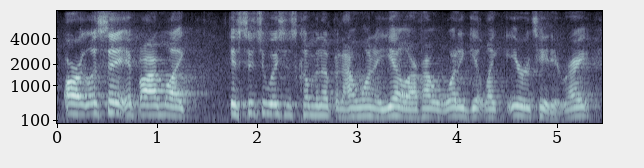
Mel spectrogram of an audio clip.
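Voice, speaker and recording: A woman's voice: on the low side, fairly even intonation, a little fast, slight background noise, rough recording. A woman hosting a casual live stream, talking emphatically, repeating key phrases and reading viewer comments aloud. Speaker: livestream host.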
